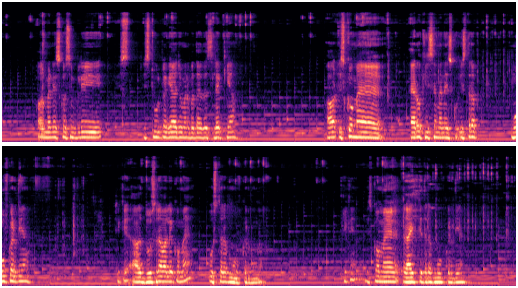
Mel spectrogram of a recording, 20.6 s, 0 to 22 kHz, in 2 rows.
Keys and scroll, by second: 12.0 ctrl+d.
